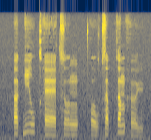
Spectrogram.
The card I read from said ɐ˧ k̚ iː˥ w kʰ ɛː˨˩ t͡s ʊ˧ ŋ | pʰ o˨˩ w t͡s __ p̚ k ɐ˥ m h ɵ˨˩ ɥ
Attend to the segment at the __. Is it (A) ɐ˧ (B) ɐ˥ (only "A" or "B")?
A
